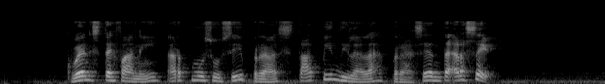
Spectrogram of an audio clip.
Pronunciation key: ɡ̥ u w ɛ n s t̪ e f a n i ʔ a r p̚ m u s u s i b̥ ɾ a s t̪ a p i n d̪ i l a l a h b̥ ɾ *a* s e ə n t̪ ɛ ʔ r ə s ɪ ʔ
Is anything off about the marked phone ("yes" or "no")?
no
